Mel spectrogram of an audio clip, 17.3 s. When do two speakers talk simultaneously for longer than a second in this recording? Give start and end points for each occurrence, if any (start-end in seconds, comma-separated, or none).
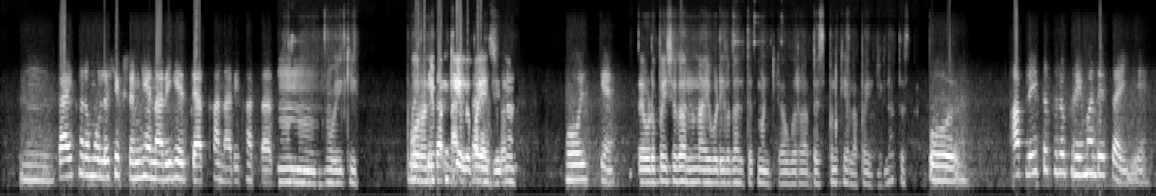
6.1-7.6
